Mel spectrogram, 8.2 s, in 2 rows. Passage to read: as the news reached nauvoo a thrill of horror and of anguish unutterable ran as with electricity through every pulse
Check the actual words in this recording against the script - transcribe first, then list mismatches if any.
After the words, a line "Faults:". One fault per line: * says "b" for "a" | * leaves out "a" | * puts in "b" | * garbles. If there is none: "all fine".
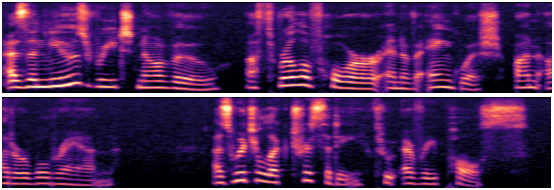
as the news reached nauvoo a thrill of horror and of anguish unutterable ran as which electricity through every pulse
Faults:
* says "which" for "with"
